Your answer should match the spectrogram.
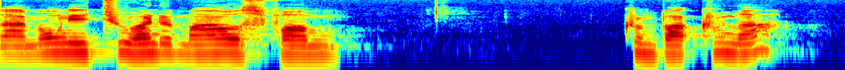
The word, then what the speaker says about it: Kumbakonam: So I've traveled all this way, and I'm only 200 miles from Kumbakuna. Is that how you pronounce it? Kumbakonam. So of course I have to talk about Ramanujan.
